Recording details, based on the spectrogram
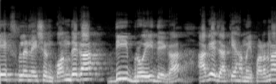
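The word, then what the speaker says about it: de Broglie: ऑन the basis of डी ब्रोगली concept. हम बोल दिए डी ब्रोगली। लेकिन जब हम पढ़ाएंगे इस चीज को आगे जाकर के डी ब्रोई पढ़ेंगे। एक्चुअली जी जो है साइलेंट होता है।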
